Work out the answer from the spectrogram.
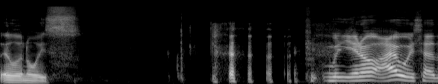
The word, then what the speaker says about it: Illinois: illinois illinois yeah yeah i should you know what i should put that in like the comment section i l i n o i z e illinois um i do uh i l l and then i quote noise did you say our kansas uh arkansas no well i know arkansas spells out our kansas right arkansas you don't say our kansas so it's illinois not illinois you know i always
